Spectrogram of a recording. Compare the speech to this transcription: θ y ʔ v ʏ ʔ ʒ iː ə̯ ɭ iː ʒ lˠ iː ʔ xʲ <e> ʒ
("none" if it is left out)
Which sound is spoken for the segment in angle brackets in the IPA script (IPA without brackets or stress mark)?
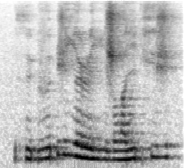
ɨ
